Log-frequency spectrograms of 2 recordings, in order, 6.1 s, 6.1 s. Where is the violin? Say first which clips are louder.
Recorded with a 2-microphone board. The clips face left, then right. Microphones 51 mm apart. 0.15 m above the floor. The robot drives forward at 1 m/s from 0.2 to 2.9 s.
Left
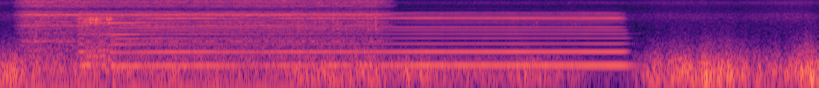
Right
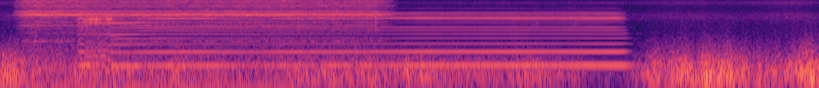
Left 2 dB; 15° left (ahead or behind).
